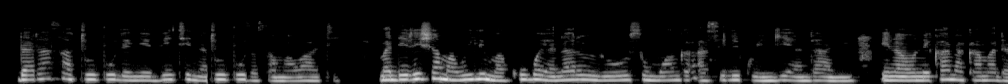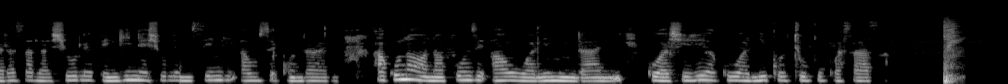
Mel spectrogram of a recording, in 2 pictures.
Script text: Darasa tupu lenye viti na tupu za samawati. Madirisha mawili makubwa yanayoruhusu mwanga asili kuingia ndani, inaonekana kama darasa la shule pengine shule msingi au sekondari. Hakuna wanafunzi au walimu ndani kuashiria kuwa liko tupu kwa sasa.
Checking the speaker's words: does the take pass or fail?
pass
